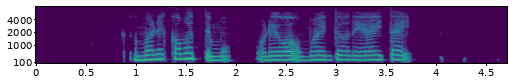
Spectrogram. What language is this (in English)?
Japanese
